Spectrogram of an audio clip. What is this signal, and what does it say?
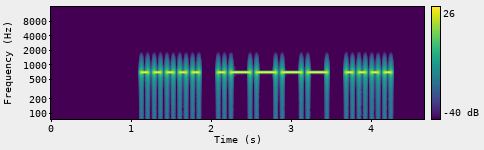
Morse code, heard as a keyed tone, about 15 wpm, 700 Hz. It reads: 51H
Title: Three Challenging Letter-Number Combinations 15wpm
